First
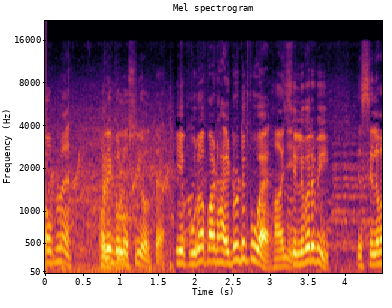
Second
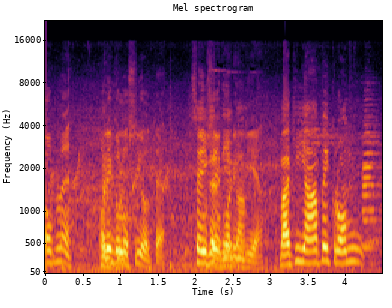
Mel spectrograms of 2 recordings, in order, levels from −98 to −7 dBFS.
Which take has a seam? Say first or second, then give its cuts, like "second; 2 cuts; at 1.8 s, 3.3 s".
first; 1 cut; at 1.8 s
